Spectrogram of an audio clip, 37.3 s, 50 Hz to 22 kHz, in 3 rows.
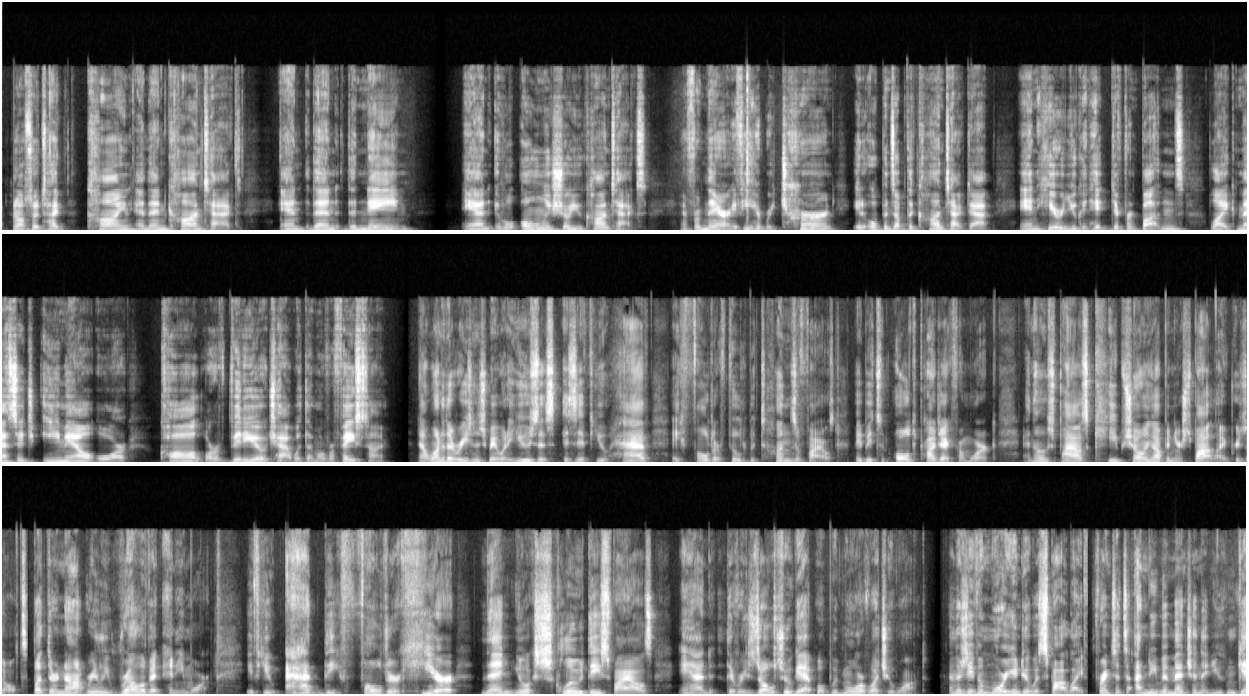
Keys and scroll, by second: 0.0-4.0 typing, 7.4 Return.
